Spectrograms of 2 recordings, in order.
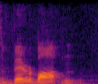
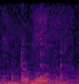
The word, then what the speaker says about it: verboten: That was verboten. I didn't say that right, did I? – Verboten. – Verboten. – That's right.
